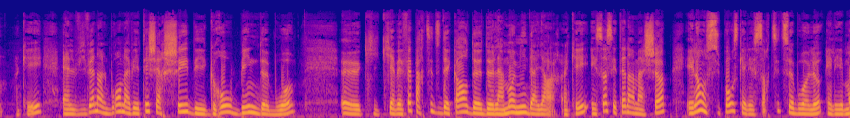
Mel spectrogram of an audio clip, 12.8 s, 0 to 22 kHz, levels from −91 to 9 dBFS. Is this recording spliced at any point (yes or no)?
no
